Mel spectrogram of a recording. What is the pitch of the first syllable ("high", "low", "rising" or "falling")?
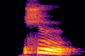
falling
